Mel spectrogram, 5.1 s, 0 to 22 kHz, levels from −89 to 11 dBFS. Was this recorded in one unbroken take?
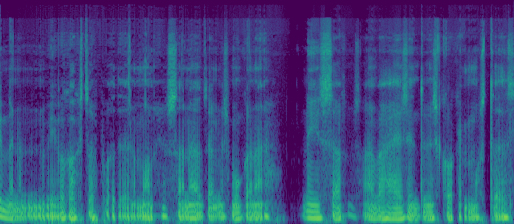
yes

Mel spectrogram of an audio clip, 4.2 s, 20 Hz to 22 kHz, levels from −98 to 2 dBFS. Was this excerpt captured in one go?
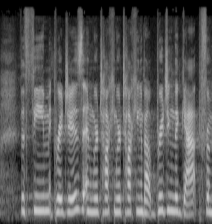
no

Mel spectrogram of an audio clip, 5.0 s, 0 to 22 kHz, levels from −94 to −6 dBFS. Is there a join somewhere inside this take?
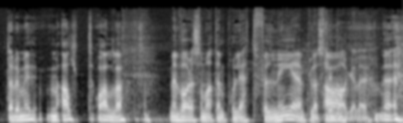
no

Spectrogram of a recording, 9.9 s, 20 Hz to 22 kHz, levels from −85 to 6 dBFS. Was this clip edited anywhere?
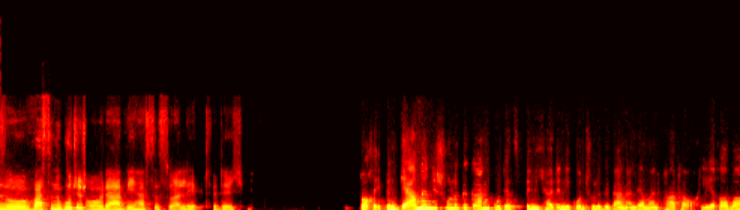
yes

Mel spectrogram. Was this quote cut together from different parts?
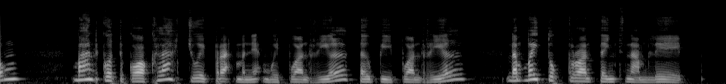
no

